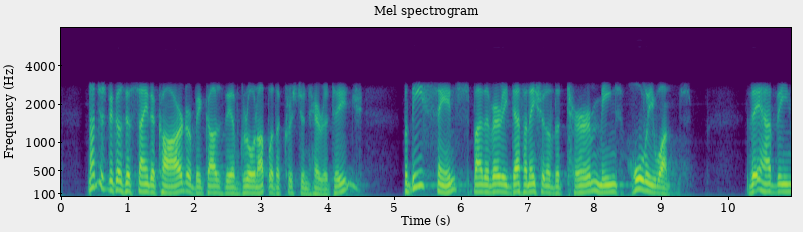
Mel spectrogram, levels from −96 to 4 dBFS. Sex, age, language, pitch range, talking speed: male, 60-79, English, 95-140 Hz, 180 wpm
